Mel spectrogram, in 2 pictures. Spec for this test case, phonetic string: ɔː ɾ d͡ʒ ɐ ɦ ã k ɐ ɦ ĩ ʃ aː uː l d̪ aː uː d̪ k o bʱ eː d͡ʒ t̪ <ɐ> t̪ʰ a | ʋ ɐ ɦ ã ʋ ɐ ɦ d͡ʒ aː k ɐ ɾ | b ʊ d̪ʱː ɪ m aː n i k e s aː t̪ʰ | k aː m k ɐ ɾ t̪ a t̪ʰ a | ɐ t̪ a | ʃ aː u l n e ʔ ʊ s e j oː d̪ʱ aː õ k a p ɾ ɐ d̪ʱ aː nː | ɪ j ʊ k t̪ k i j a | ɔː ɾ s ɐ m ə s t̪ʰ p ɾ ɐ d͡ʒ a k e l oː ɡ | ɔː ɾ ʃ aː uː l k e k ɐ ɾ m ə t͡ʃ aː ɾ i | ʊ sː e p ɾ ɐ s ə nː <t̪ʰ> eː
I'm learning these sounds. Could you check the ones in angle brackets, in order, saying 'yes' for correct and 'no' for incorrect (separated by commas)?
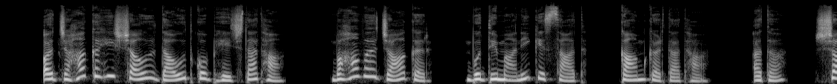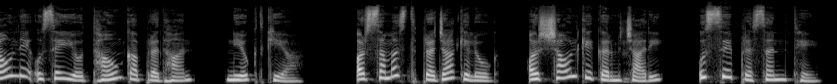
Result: no, yes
